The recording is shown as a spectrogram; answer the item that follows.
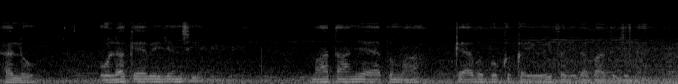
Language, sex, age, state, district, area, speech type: Sindhi, male, 18-30, Delhi, South Delhi, urban, spontaneous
